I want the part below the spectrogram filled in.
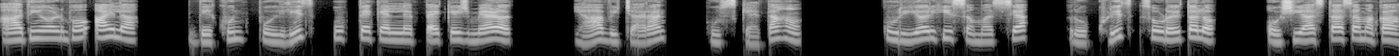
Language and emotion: Goan Konkani, fearful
